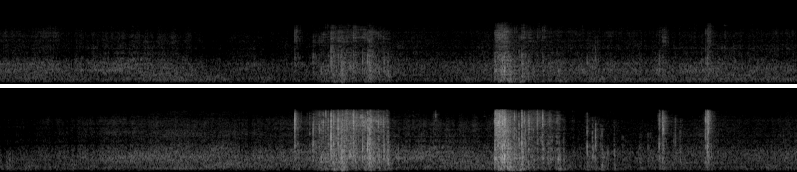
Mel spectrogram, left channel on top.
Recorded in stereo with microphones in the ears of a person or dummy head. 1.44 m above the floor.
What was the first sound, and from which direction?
Crumpling, 75° right (ahead or behind).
